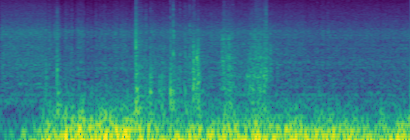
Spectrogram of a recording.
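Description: Air from an electric fan buffeting the microphone: a loud, uneven low rumble that sets in a fraction of a second in, with a few light clicks over it.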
